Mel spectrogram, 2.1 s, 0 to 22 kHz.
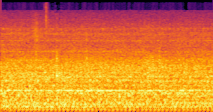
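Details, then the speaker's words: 2009 Honda Civic 1.8 16V idling after throttle body cleaning and adaptive parameter reset, AC cycling; quiet steady idle with faint constant tone, no oscillation or stumbling; normal idle. "Mas você vê que ele não oscila, né, ó."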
